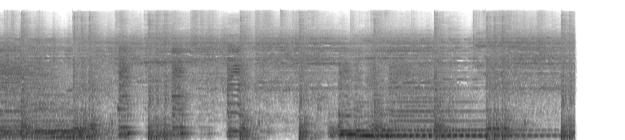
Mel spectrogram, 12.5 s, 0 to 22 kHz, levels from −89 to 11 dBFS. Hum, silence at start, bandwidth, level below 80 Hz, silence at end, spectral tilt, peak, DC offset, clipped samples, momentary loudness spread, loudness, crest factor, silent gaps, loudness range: none; 0 s; 16 kHz; -32 dBFS; 1 s; -4.5 dB/octave; -2 dBFS; under 0.1%; under 0.1%; 8 LU; -16 LUFS; 14 dB; none; 3 LU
